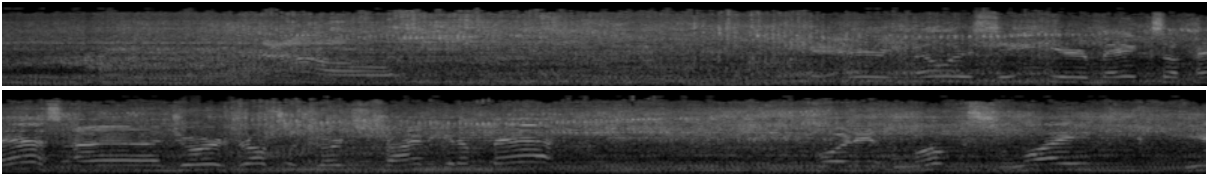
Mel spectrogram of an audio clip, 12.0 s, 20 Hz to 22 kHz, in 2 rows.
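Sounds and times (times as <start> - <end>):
go-kart engines racing past: 0.0 - 12.0.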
